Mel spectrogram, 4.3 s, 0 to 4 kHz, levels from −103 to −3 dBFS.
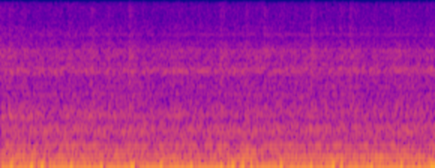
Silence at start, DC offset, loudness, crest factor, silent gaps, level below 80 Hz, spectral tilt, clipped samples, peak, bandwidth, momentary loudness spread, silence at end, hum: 0 s; 1%; -43 LUFS; 12 dB; none; -44 dBFS; -10.5 dB/octave; under 0.1%; -22 dBFS; 4 kHz; 2 LU; 0 s; none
